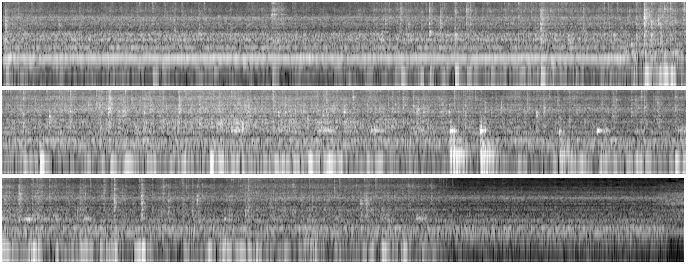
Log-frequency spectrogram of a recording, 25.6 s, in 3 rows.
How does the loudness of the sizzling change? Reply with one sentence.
The volume of the sizzling goes up, then down.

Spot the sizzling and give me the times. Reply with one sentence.
You can hear the sizzling from 0.0 to 22.7 s.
